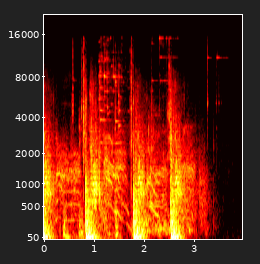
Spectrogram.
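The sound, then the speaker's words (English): Cartoon gunshots: three loud, sharp bangs at roughly even intervals, each trailing off in a rumbling decay, followed by a couple of fainter pops as the sound dies away. “Dee Dee, shoot that son of a bitch!”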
